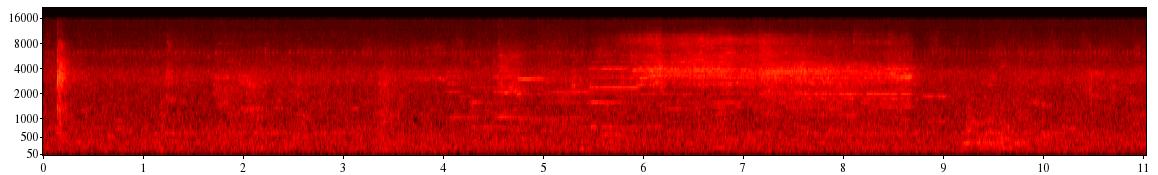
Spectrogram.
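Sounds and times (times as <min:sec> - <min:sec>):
faint indistinct voices: 0:00.6 - 0:11.0.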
